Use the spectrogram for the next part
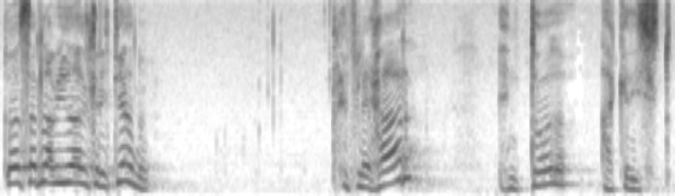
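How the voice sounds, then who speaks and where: A middle-aged man preaching a sermon to his congregation, slowing and dropping his voice at the ends of phrases. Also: lively intonation, creaky, mellow. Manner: slows and drops pitch at phrase ends.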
